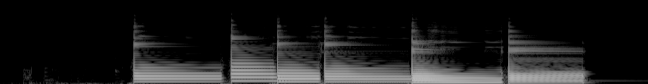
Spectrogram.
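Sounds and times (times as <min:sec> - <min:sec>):
electric guitar: 0:01.3 - 0:05.9.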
